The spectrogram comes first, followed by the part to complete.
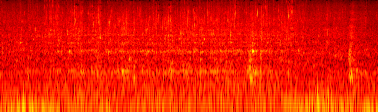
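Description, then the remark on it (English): Spring water pours gently and steadily into a pool, a continuous splashing trickle with small bubbling accents and no voices. “And then it pours in very gently.”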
